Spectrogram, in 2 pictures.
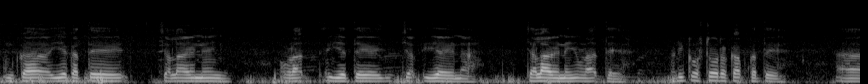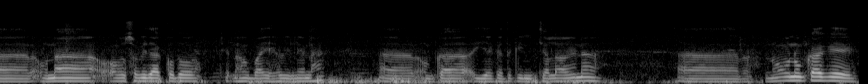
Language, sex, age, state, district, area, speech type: Santali, male, 60+, Odisha, Mayurbhanj, rural, spontaneous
